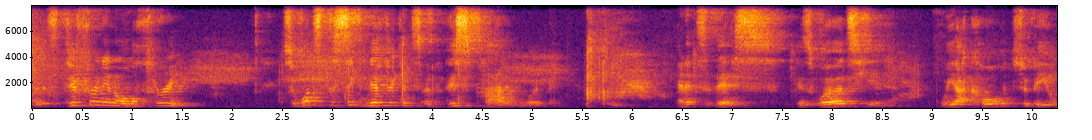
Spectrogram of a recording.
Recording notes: Audio is not to usual quality this week. We are still developing the system to fit our new location.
